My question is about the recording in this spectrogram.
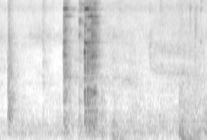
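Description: A utensil clinking and scraping against a glass baking dish of bread pudding as a piece is dug out: a small click, then two sharp clinks close together about two-thirds of a second later.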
